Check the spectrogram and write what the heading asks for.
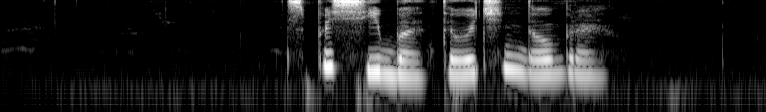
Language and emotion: Russian, positive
